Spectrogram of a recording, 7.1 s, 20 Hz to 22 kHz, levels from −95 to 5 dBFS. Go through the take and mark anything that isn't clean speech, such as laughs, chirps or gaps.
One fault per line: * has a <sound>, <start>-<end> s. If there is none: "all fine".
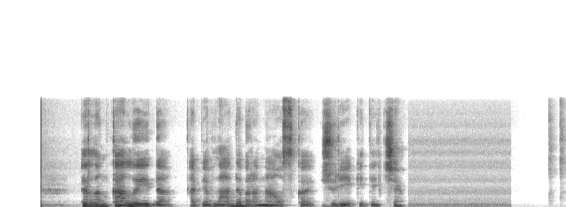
all fine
